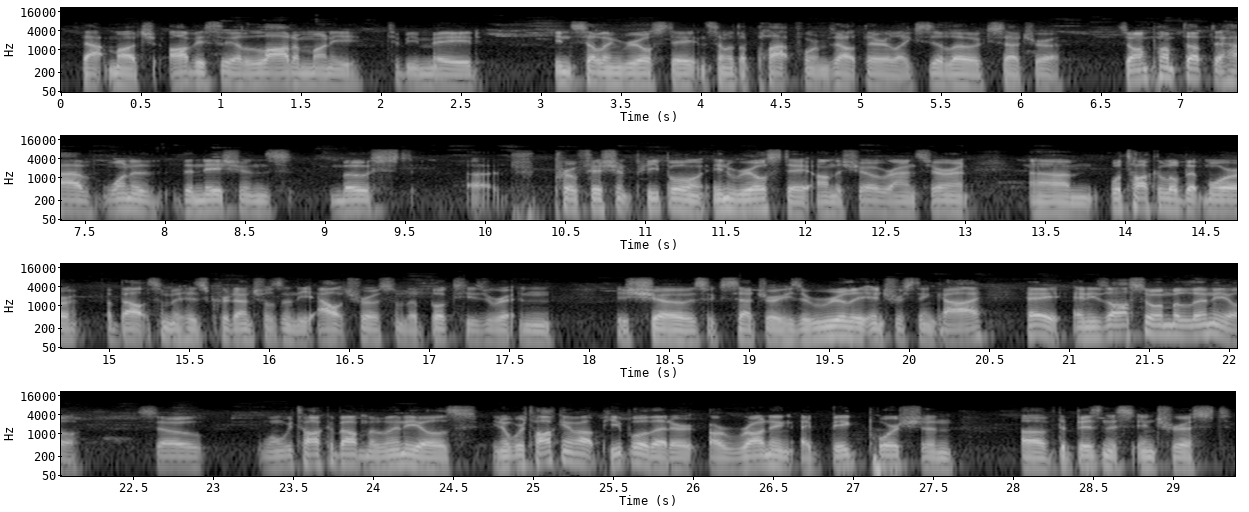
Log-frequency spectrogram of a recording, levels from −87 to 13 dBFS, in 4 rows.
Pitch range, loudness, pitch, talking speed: 90-105 Hz, -21 LUFS, 95 Hz, 215 wpm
